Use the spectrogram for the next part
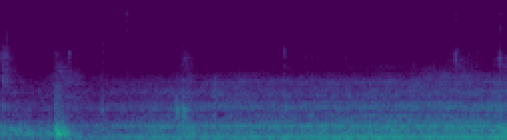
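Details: Steady low rumble of road traffic, with a single sharp knock near the start and no animal voice.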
